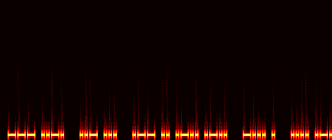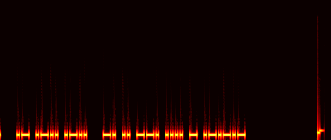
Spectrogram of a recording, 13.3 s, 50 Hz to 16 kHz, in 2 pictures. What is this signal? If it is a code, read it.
Morse code, heard as a keyed tone, about 25 wpm, 700 Hz. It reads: OF US WILL BE HR ALL NIGHT.
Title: Sentences from Top 300 Words and Abbreviations 25wpm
